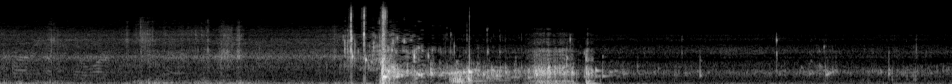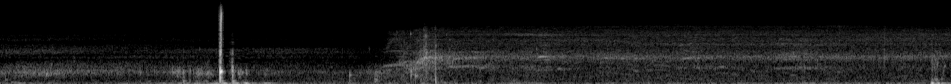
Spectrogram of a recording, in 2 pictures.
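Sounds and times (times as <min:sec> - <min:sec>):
water splashing and sloshing: 0:03.3 - 0:12.3.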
